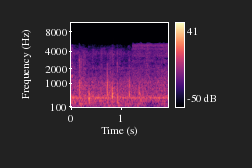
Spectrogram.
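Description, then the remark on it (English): A door buzzer, rung to let police officers push the door open, drones in a steady, harsh electric buzz for the full two seconds, with a few faint clicks and rattles breaking through. No one speaks. “I'll ring the buzzer. Just push on the door.”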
